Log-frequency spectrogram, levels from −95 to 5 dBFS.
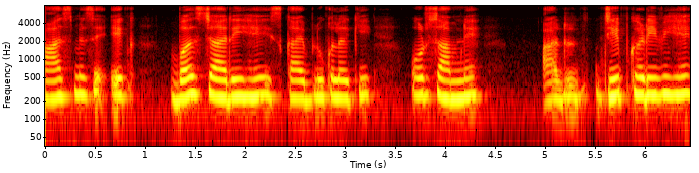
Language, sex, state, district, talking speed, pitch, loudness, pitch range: Hindi, female, Bihar, Darbhanga, 175 wpm, 240 Hz, -22 LUFS, 225-250 Hz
